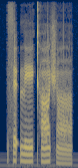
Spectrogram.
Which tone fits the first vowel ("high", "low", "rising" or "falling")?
high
